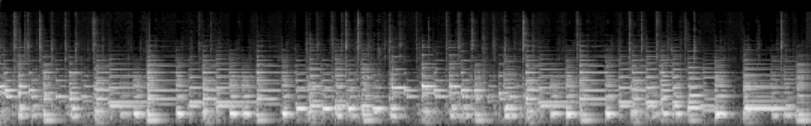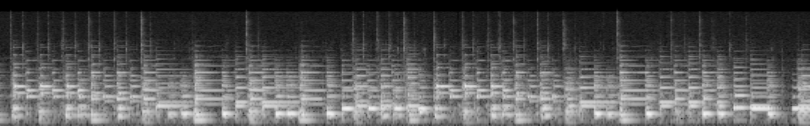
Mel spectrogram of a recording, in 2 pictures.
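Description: Digital piano being played: a continuous piece of melody and chords over a regularly repeating bass note, with a brief break in the flow about ten seconds in.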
